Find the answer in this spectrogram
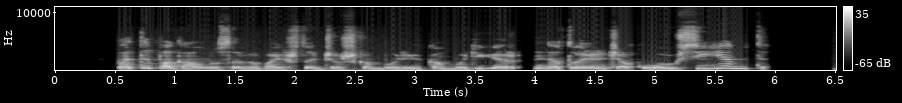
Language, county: Lithuanian, Alytus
